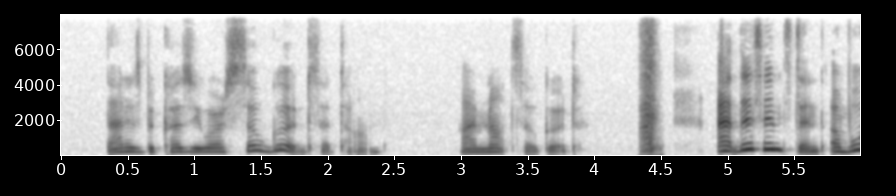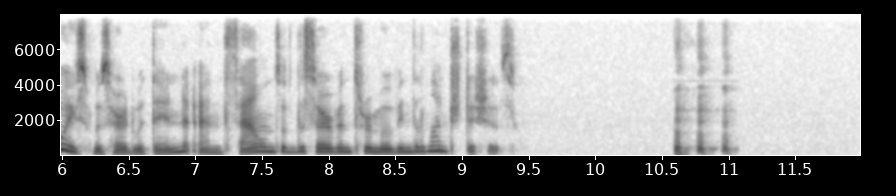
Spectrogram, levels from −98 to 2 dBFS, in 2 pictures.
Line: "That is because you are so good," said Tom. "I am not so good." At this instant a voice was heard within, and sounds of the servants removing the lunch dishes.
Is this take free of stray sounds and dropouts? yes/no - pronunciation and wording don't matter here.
no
